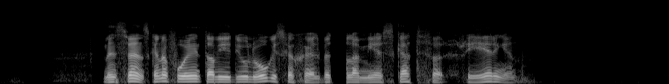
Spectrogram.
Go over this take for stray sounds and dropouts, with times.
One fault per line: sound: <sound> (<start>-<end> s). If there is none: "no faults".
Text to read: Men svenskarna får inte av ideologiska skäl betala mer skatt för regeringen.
sound: dropout (3.3-3.5 s)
